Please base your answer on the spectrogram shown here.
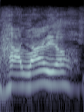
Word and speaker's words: Hialeah: We shot this movie in Hialeah. Like, no, bitch, it's fucking Hialeah. It's an extra syllable.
